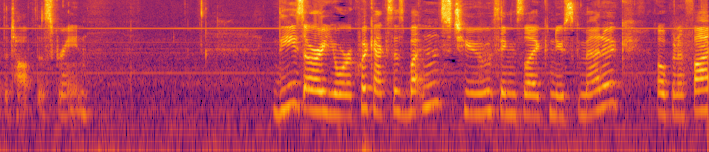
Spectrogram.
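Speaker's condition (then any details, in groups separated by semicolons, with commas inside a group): No condition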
